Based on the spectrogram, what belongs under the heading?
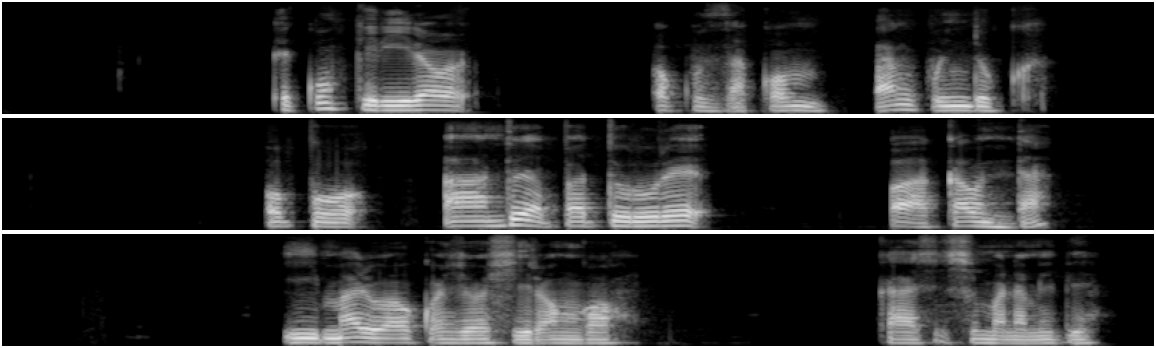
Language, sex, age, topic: Oshiwambo, male, 25-35, finance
